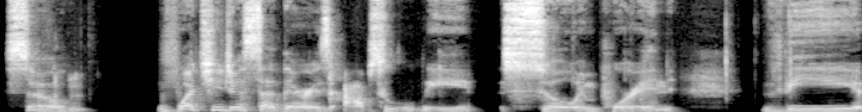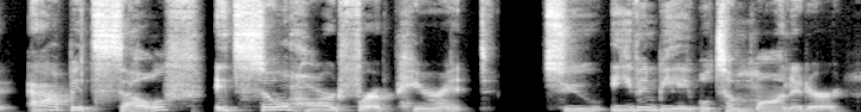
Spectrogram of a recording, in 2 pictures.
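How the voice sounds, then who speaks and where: Female co-host, animated and emphatic, midrange voice. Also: medium pitch, takes it slowly. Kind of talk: opinion commentary.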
